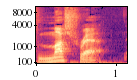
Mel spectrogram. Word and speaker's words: muskrat: he trapped a muskrat, killed it, skinned it, and got a whopping 75 cents for the pelt. Actually, my father tells me that in Downriver, it's pronounced mushrat,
